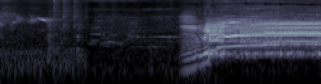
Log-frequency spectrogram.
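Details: A bull at a farmer's cattle shed in India, filmed by a security camera during feeding and untying. Faint rustling and knocks come first, then a loud, drawn-out moo begins midway and continues with a slightly rising tone.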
